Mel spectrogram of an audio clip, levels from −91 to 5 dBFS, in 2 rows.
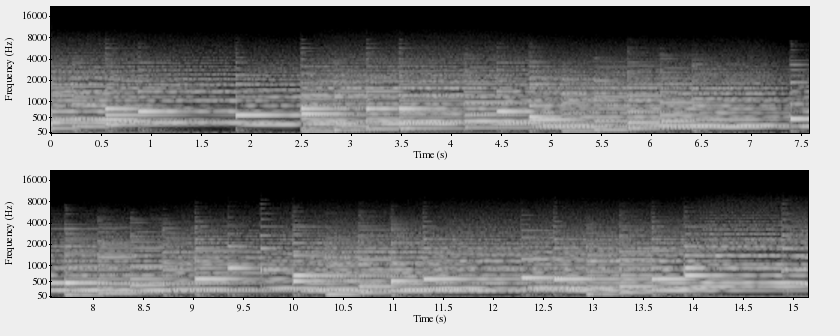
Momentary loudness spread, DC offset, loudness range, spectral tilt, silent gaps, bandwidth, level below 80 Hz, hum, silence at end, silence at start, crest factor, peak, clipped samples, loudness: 5 LU; 0.2%; 2 LU; -8 dB/octave; none; 7.4 kHz; -50 dBFS; none; 0 s; 0 s; 14 dB; -6 dBFS; under 0.1%; -20 LUFS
